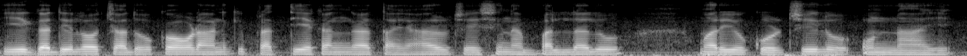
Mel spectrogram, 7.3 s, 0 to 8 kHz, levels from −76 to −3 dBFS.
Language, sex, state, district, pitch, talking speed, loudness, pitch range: Telugu, male, Telangana, Hyderabad, 115 Hz, 85 wpm, -18 LUFS, 110-120 Hz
